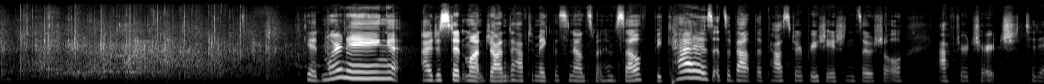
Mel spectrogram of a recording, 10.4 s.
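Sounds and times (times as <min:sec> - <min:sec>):
church congregation applause welcoming a speaker during a service: 0:00.0 - 0:03.2
speech: 0:03.0 - 0:10.4.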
